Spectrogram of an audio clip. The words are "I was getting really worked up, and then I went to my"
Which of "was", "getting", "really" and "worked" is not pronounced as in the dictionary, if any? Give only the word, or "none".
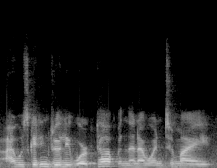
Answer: none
